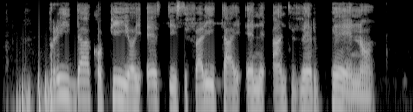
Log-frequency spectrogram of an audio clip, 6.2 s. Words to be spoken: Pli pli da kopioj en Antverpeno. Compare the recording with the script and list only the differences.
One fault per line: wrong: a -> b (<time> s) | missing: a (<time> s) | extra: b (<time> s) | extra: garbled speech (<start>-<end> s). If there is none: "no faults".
missing: pli (0.9 s)
extra: estis faritaj (2.3 s)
